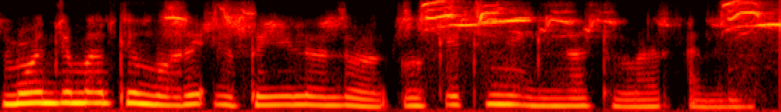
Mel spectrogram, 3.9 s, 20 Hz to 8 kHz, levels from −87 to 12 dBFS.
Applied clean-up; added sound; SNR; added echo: neural diffusion model UNIVERSE++.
